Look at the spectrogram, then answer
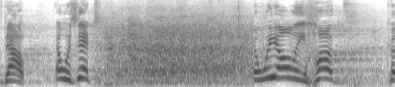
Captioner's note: crowd laughs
